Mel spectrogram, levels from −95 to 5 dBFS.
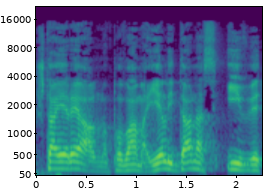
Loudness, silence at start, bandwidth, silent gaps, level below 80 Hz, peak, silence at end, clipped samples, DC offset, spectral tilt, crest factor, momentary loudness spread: -21 LUFS; 0 s; 15.5 kHz; none; -56 dBFS; -4 dBFS; 0 s; under 0.1%; under 0.1%; -5 dB/octave; 18 dB; 5 LU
